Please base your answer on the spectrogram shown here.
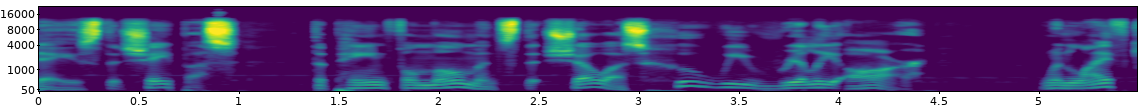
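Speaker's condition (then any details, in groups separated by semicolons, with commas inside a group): No condition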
